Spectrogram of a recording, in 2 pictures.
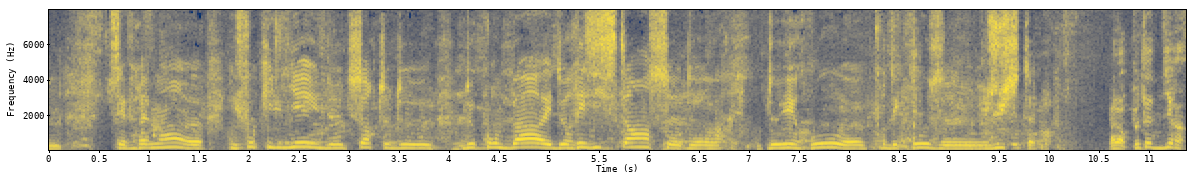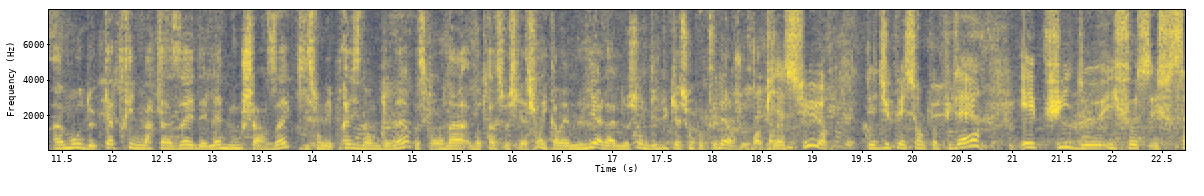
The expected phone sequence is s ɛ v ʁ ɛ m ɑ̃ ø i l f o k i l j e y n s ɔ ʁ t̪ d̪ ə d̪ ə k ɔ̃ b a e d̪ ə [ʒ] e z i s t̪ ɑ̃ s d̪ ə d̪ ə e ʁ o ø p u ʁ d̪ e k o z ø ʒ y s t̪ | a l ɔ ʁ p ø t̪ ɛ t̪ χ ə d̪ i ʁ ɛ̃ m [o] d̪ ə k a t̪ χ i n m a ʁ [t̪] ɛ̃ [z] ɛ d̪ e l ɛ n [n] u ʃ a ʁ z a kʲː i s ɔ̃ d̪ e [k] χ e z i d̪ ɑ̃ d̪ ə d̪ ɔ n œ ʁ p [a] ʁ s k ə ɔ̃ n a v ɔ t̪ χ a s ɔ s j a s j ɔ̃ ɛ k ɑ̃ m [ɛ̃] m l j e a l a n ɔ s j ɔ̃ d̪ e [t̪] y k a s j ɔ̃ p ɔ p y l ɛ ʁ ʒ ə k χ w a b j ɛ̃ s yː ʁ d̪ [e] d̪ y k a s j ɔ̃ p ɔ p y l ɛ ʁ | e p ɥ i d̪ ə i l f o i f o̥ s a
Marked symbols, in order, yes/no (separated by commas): no, yes, yes, yes, no, no, yes, no, no, yes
